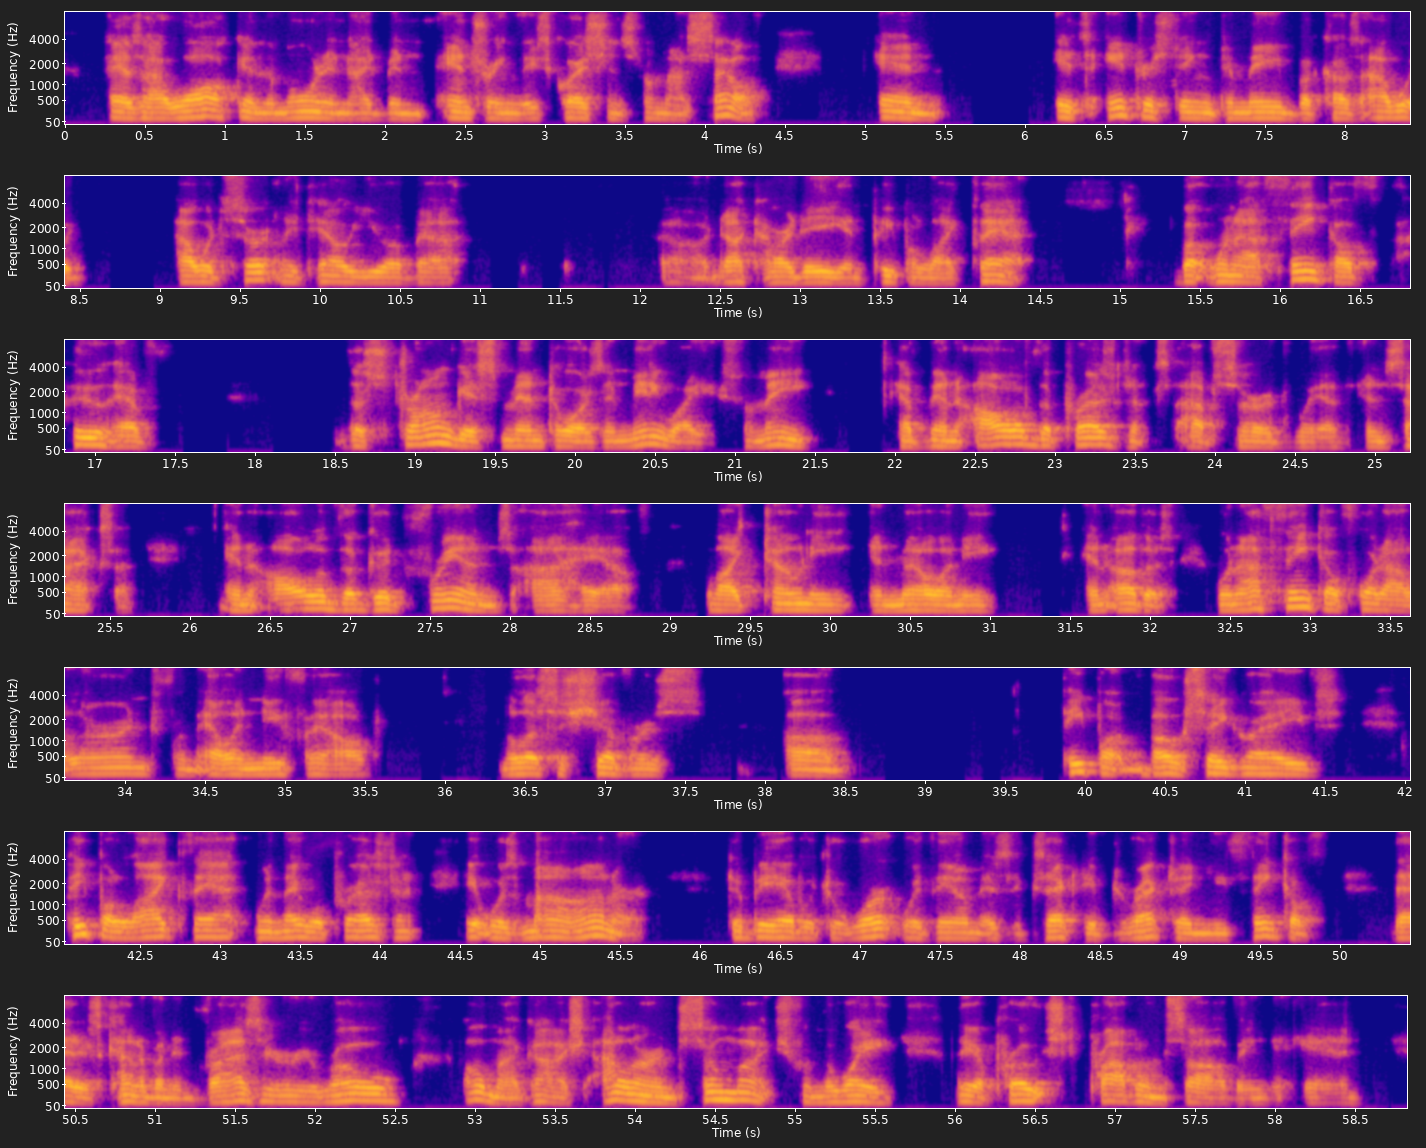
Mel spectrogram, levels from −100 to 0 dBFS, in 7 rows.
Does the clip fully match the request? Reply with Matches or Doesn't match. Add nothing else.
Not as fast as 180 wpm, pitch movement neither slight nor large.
Matches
